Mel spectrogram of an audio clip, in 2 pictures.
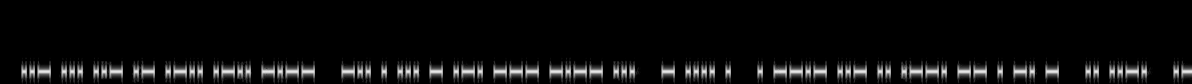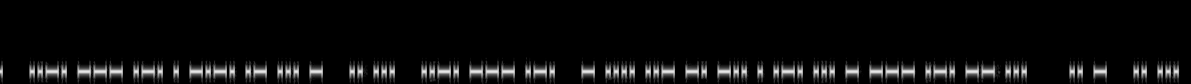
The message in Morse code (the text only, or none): USUALLY DESTROYS THE EQUIPMENT IF A FORECAST IS FOR THUNDERSTORMS IT IS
